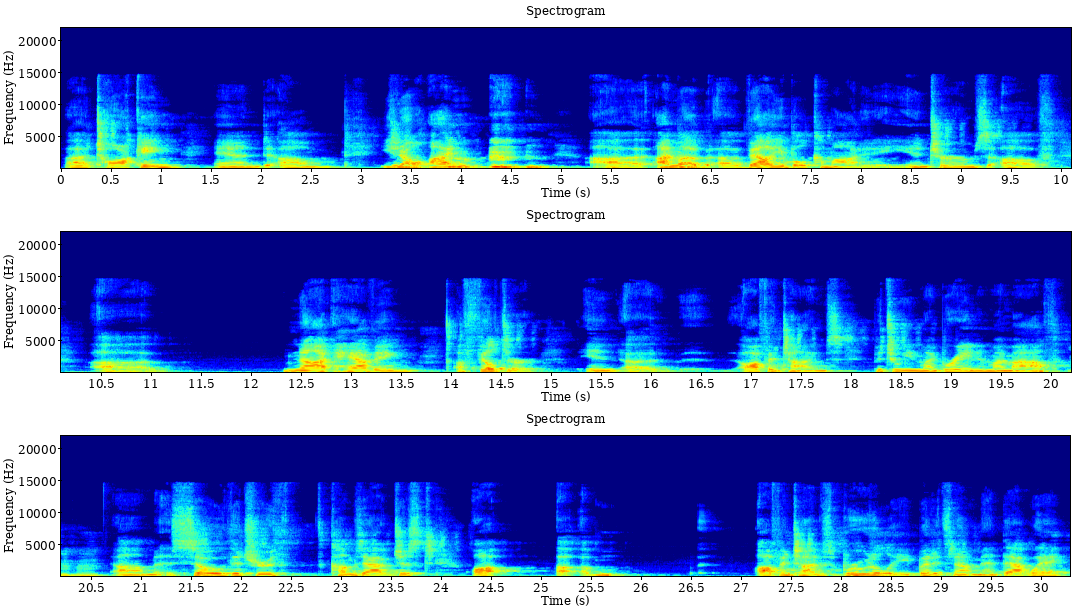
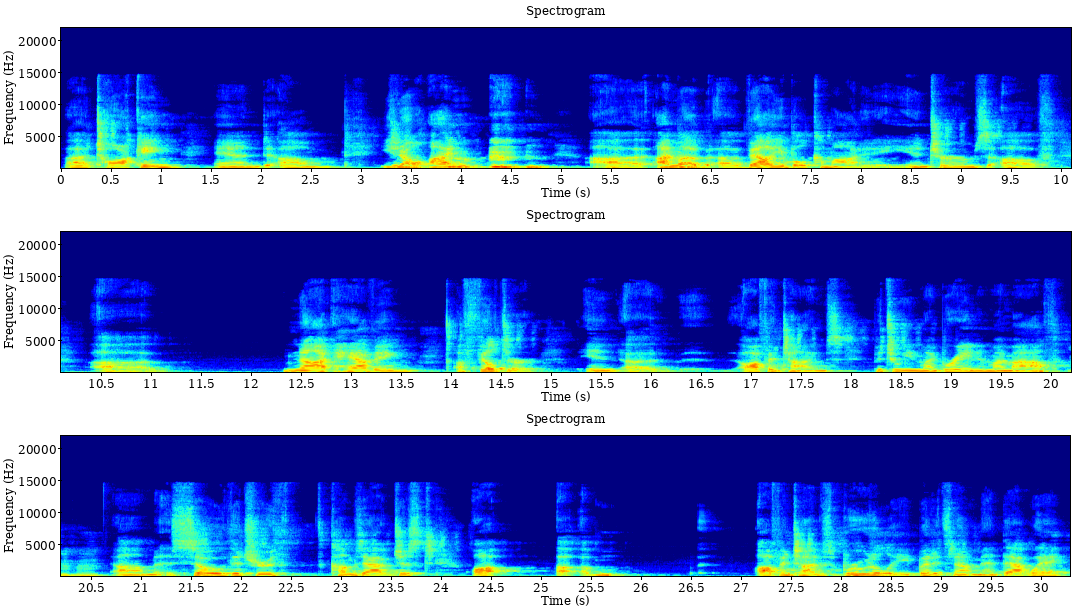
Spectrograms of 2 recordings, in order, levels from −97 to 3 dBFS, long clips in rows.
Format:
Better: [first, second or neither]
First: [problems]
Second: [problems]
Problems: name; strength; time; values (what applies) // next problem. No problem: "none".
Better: neither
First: room echo; slight; dies away in 0.6 s // off-mic speech; far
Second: room echo; slight; dies away in 0.6 s // off-mic speech; far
